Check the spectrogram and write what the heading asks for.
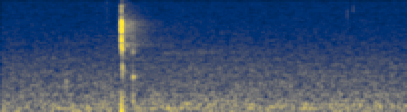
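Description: A single short, sharp click about half a second in, against quiet room tone.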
